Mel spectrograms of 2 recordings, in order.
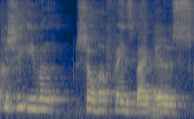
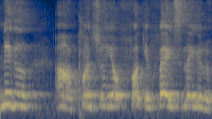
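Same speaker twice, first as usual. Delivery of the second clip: put-on high, agitated, worked-up kid outburst; 7 semitones higher, 4 dB louder than usual. Retelling a video where a kid curses his dad out: imitating an agitated kid.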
